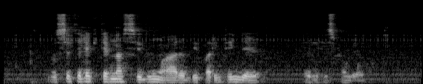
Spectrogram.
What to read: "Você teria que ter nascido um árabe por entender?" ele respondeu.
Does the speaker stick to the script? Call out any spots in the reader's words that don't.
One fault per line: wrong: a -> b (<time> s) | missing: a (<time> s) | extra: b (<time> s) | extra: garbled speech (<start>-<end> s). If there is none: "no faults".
wrong: por -> para (2.0 s)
